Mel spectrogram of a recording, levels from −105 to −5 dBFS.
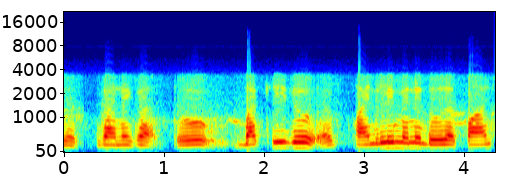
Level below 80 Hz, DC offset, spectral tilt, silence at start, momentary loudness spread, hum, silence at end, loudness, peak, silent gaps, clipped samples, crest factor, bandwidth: -70 dBFS; under 0.1%; -9.5 dB/octave; 0 s; 6 LU; none; 0 s; -20 LUFS; -4 dBFS; none; under 0.1%; 16 dB; 3.7 kHz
